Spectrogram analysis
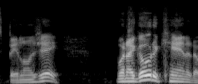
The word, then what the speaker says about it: Belanger: But when I was in college, my last name is Belanger, but the proper French pronunciation is Belanger.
